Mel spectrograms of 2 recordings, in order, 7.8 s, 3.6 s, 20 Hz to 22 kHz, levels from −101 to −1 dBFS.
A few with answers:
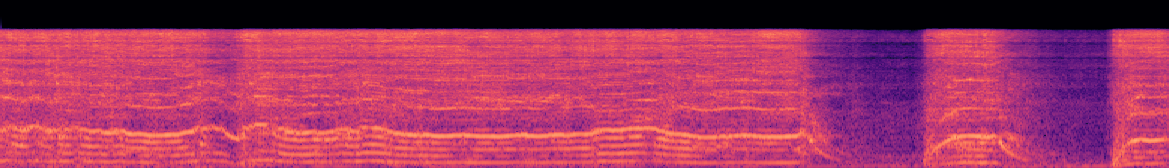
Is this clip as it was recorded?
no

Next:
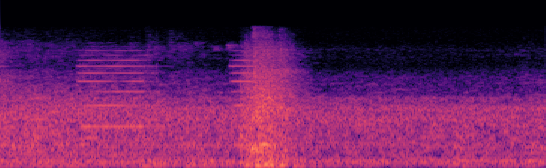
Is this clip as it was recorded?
yes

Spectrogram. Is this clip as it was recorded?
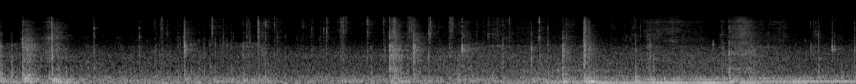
yes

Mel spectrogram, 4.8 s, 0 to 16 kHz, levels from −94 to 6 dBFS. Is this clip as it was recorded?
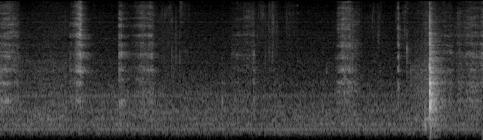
no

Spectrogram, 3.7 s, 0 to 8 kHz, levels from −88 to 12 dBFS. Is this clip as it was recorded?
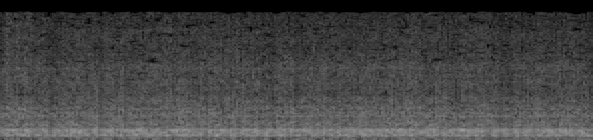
no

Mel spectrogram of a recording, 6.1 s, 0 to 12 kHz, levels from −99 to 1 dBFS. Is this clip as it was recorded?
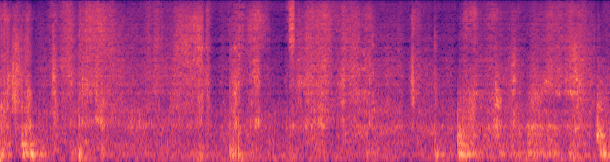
no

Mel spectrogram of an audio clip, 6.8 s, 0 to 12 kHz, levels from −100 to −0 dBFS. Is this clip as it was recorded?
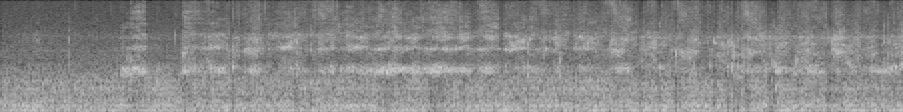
yes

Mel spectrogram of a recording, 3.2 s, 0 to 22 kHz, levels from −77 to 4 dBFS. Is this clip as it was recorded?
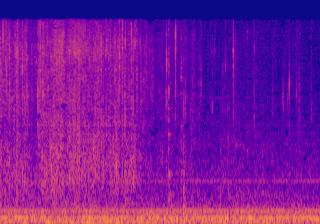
no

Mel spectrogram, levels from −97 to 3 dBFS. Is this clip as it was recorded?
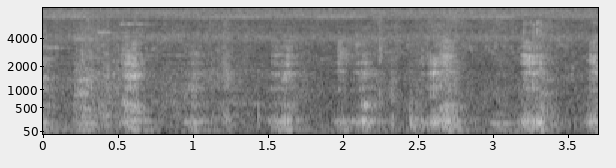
no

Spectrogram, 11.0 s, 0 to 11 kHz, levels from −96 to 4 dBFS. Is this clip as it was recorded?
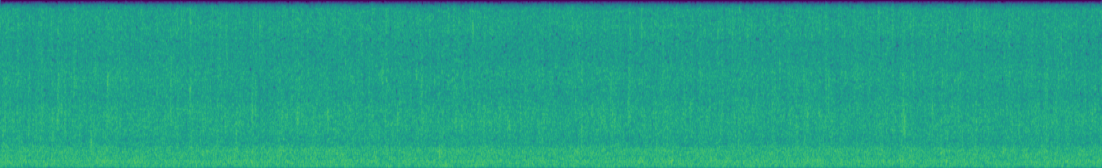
yes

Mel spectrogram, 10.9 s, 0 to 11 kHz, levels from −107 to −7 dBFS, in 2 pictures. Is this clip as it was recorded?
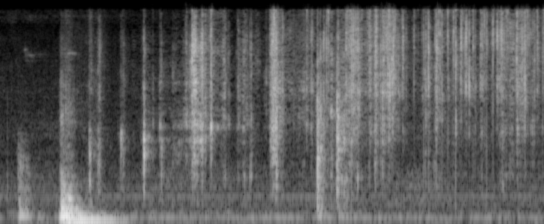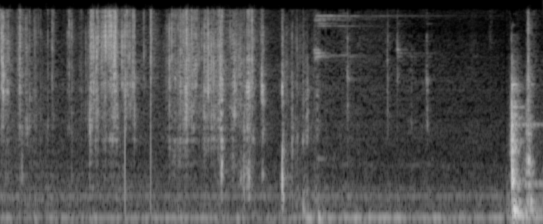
yes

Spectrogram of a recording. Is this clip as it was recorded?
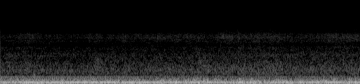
yes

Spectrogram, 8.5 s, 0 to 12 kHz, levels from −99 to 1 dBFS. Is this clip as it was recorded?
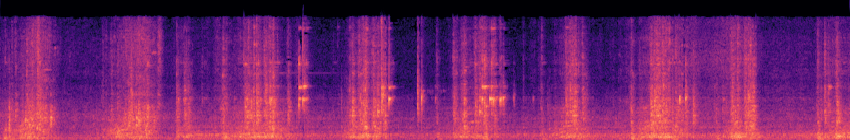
yes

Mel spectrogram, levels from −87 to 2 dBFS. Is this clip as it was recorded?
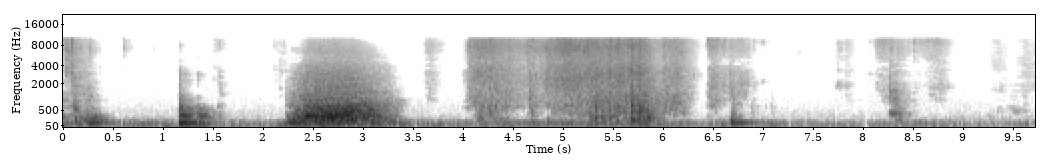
no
